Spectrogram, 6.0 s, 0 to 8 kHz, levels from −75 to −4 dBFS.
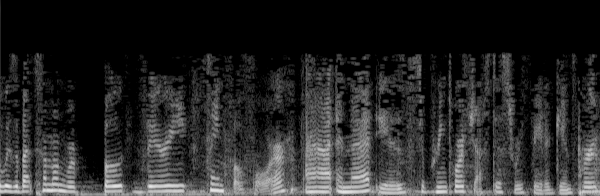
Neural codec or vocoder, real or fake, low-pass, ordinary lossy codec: codec, 16 kHz, 1.1 kbps, Voila-Tokenizer; fake; 7.2 kHz; MP3, 24 kbps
